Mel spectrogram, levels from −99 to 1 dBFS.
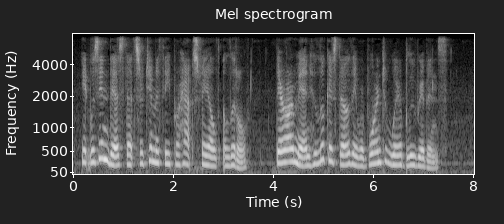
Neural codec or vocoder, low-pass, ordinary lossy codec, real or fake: none; 7.2 kHz; AAC, 48 kbps; real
